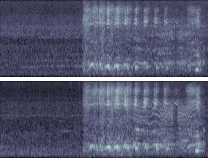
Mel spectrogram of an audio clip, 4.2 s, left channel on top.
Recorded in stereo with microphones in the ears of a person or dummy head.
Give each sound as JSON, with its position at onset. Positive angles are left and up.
{"t": 1.6, "sound": "laughter", "side_deg": 30, "distance_m": 0.6}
